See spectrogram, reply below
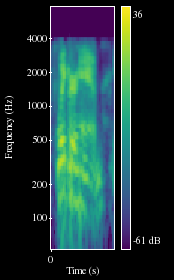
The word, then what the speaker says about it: Wickerham: Now, do you pronounce it Wickerham, or like an English person would, or Wickerham? – Wickerham. Yep, you got it right the second time.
